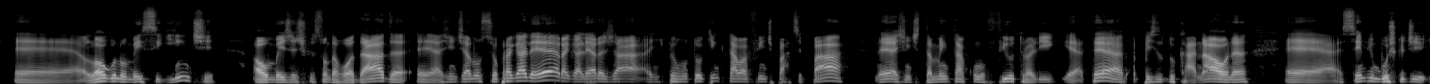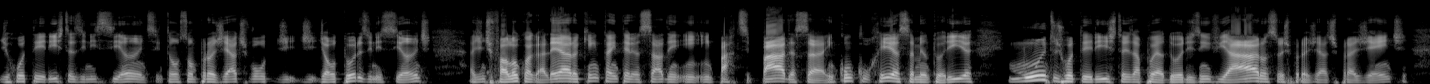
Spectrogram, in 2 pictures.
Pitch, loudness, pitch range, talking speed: 120 Hz, -25 LUFS, 110-135 Hz, 190 wpm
